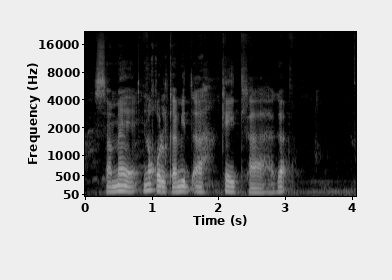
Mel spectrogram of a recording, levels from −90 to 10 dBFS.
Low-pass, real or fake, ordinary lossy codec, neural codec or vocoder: none; fake; none; vocoder, 44.1 kHz, 128 mel bands, Pupu-Vocoder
